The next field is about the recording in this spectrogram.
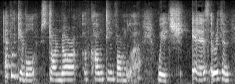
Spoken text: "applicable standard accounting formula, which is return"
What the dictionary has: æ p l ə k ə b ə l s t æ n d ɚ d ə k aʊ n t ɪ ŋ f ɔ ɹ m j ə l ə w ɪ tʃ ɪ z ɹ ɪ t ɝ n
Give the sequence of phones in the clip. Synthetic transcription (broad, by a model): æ p l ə k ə b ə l s t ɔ n d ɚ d ə k aʊ n t ɪ ŋ f ɔ ɹ m j ə l ə w ɪ tʃ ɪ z ɹ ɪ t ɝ n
